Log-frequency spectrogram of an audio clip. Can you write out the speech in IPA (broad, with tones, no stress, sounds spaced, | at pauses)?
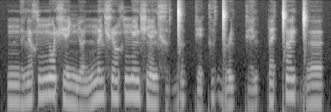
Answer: nː ə̤˨ lʲ ɒ˦ x nː ɔ̃˦ xʲ ɛ˨ ɲ œ˩ nː ə˦ lʲ xʲ ɔ̃˦ x ŋ ẽ˦ lʲ xʲ æ̃˨ lʲ x ə̤˩ ɡ͡ǀ ə˦ kː e˩ k ə̤˥ ɡ͡ǀ ə˞˨ lʲ kː ɛ̤˨ lʲ pː ɛ˦ ǀ œ̃˥ lʲ ɡ͡ǀ œ˦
